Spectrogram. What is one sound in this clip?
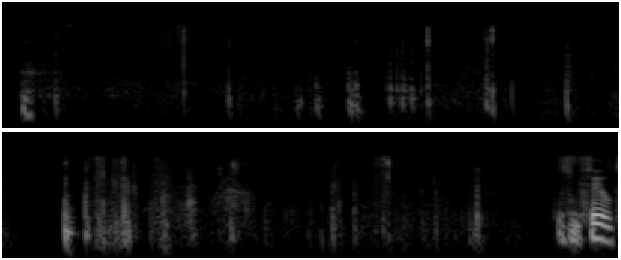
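Fabric rustles as a man sits into a hammock.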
